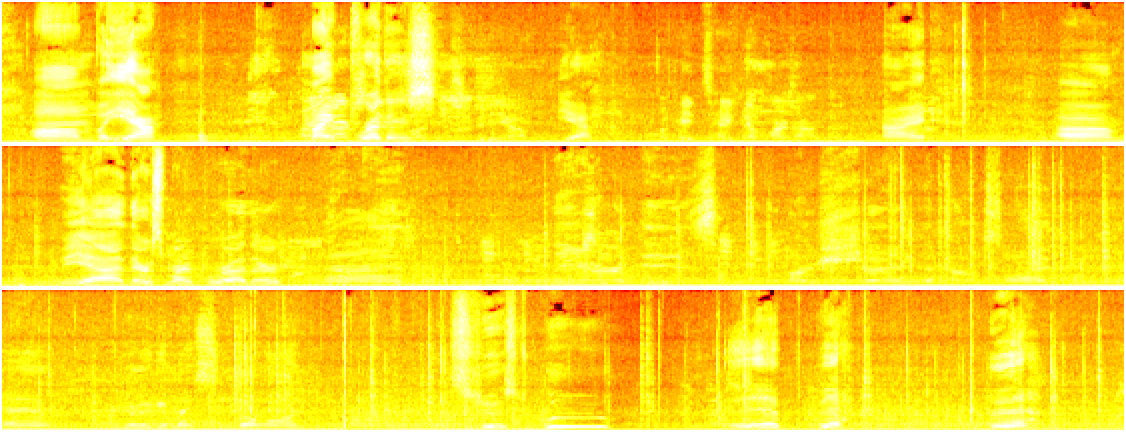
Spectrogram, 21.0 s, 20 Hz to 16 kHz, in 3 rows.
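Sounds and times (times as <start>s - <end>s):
utility vehicle engine droning: 0.0s - 21.0s.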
